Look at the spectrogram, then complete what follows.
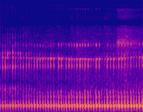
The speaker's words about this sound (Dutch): Ja, dit... dit is een luipaard volgens mij dan oh, niet zo goed hoor. Ja, volgens mij wel.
